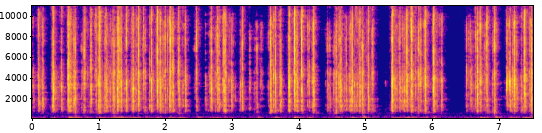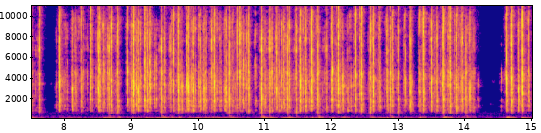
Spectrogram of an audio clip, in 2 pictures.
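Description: A MOD-L 60% mechanical keyboard with a black aluminium case, white and black ABS plastic keycaps and linear switches is typed on continuously with the fingertips of both hands. It makes a dense stream of short, bright clicks with a few brief pauses, over a faint steady low hum.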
